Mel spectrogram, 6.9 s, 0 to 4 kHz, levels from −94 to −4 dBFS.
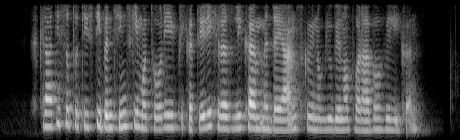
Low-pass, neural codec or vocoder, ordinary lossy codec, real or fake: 3.6 kHz; codec, 24 kHz, 0.9 kbps, DualCodec; none; fake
